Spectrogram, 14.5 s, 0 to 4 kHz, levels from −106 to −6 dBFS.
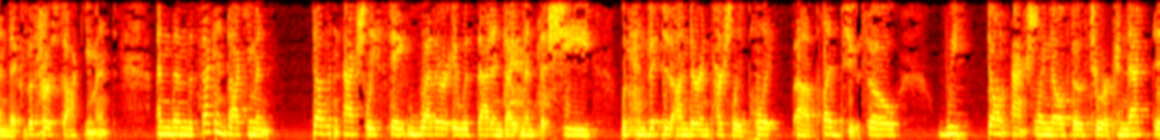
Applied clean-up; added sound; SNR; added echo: none; none; none; none.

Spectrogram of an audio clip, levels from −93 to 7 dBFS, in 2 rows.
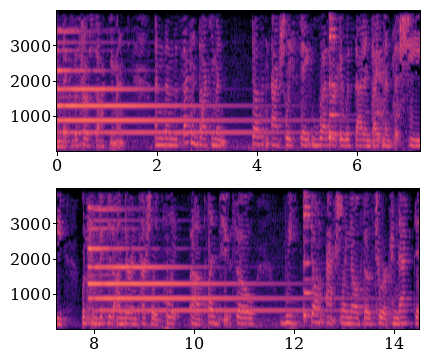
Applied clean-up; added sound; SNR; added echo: none; Cowbell + Church bell / Percussion; -4 dB; none.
